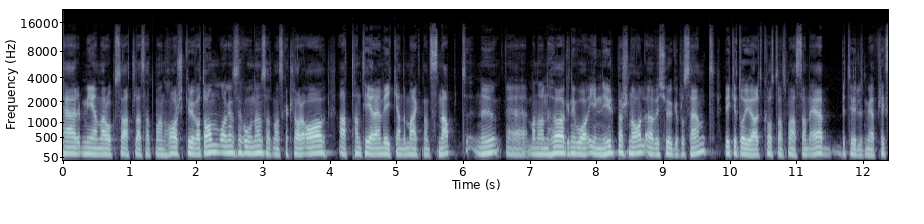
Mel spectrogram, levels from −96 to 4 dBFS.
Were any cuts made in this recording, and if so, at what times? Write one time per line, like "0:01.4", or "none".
0:04.1
0:06.6
0:09.8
